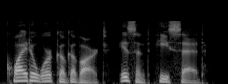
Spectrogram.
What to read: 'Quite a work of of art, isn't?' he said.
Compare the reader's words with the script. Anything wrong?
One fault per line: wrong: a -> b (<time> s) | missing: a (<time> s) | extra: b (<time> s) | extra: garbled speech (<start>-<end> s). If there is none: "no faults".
no faults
